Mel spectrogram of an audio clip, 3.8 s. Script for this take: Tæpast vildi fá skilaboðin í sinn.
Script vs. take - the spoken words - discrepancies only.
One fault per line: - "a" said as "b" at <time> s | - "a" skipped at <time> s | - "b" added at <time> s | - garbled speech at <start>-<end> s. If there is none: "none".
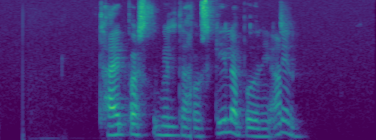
none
